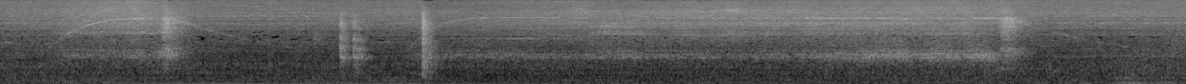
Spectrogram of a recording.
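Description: High-pitched dental handpiece whine rising and falling in short bursts over a background hiss, grinding a tooth cusp to adjust the bite.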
